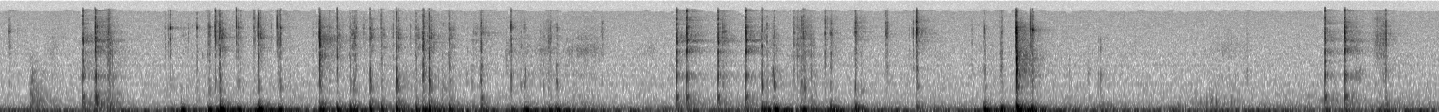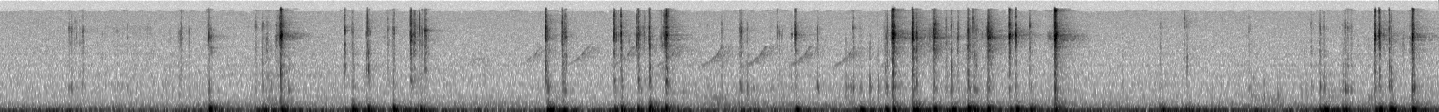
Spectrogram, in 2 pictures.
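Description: Faint computer keyboard typing: irregular runs of keystrokes with short pauses between them.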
